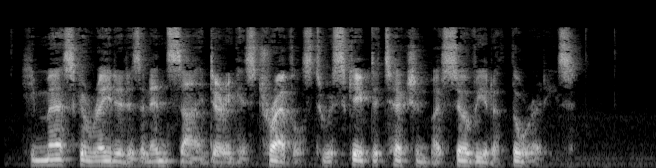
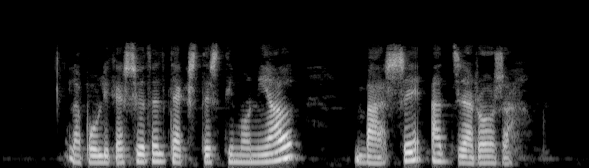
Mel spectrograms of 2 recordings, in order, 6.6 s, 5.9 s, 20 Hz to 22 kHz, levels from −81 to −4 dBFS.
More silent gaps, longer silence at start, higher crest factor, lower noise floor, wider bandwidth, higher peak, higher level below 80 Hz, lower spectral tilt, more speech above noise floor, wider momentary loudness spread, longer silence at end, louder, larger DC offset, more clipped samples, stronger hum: neither; second, 0.25 s vs 0.7 s; about the same, 20 dB vs 18 dB; second, -60 dBFS vs -75 dBFS; first, 11.5 kHz vs 8 kHz; about the same, -4 dBFS vs -4 dBFS; about the same, -60 dBFS vs -64 dBFS; second, -2.5 dB/octave vs -5.5 dB/octave; second, 37 dB vs 54 dB; second, 7 LU vs 11 LU; about the same, 0.8 s vs 0.75 s; about the same, -22 LUFS vs -21 LUFS; neither; neither; neither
